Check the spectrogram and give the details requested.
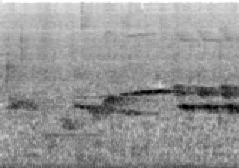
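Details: Brief, vigorous song from red-billed nuthatch and white-rumped shama, known locally as rambatan paruh merah and murai batu: clear whistled notes rising in pitch, then held and wavering slightly.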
